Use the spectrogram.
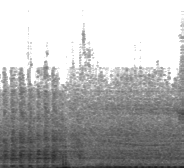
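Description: A Holden Commodore engine, fresh from a new clutch pump being fitted, cranks and catches, then settles into a steady, loud idle close by with no talking.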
